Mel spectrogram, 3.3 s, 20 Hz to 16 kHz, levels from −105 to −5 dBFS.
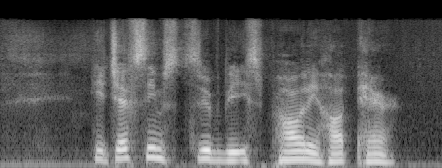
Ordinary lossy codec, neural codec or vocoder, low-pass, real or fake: MP3, 96 kbps; codec, 16 kHz in and 24 kHz out, 0.8 kbps, FocalCodec, streaming, 65536 codes; 10.8 kHz; fake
